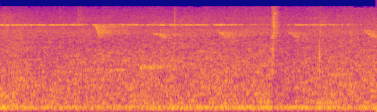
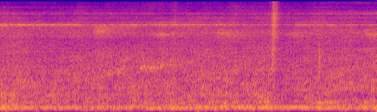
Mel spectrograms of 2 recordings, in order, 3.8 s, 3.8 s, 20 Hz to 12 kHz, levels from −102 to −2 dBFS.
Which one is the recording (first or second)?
first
